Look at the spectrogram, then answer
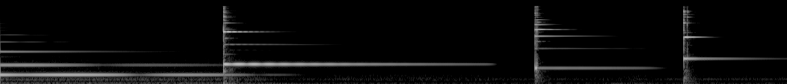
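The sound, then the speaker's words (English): A drinking glass is struck three times, each tap leaving a clear, bright ringing tone that fades slowly; an earlier ring is already sounding at the start. No talking. “If you hit another glass, it might go pong.”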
